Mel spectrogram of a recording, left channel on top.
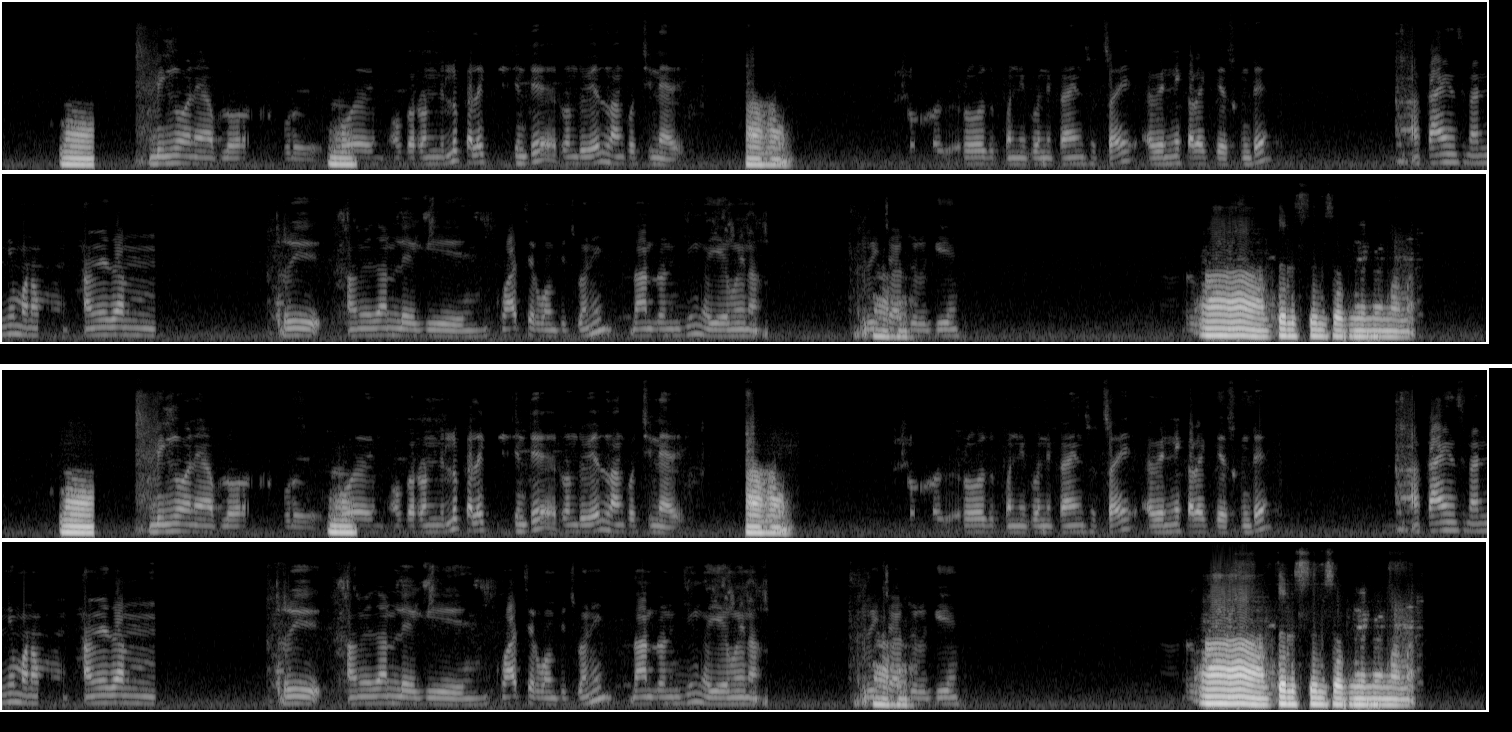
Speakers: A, on the right; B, on the right.
A: ఆ
B: బింగో అనే ఆప్లో ఇప్పుడు
A: ఆ
B: ఓయ్ అప్ రెండు నెలలు కలెక్ట్ తంటే రెండు వేలు లను వచ్చినది
A: ఆహా
B: ఒక్క రోజ రోజు కొన్ని కొన్ని కాయిన్స్ వచ్చాయి అవన్నీ కలెక్ట్ చేసుకుంటే ఆ కాయిన్స్ అన్ని మనం అమెజాన్ రీ అమెజాన్ లేకి వాచర్ పంపించుకొని దాంట్లో నుంచి ఇంకా ఏమైనా రీచార్జీలుకి
A: ఆహా
B: పెట్టుకునే
A: ఆ తెలుసు తెల్సు అద్ నేను ఏమన్నా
